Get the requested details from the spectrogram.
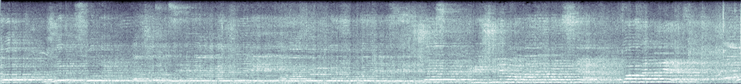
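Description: A large crowd chants and sings loudly in an echoing arena.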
